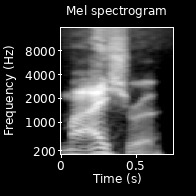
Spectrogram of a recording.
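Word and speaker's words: מעשר: Means 10th in Hebrew, and it's pronounced ma'ashra.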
